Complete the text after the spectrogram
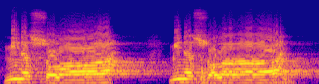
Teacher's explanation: آپ یہ تو جانتے ہی ہوں گے کہ وقف کی صورت میں تا مدورہ کو ہا مدورہ میں تبدیل کیا جاتا ہے، اور ہا مدورہ بھی حرف تا کی طرح ساکن حالت میں ہمس کی صفت رکھتا ہے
